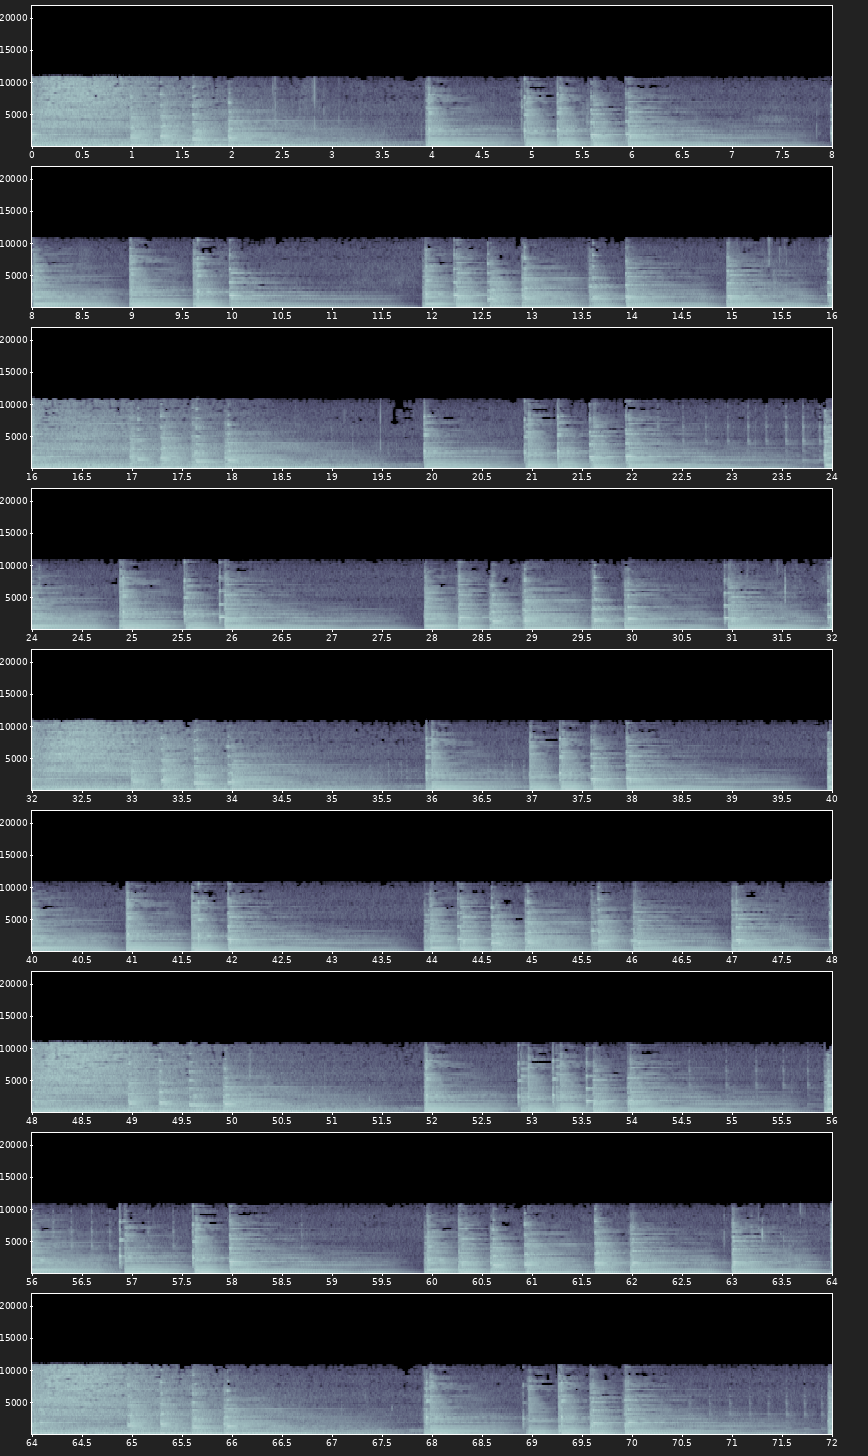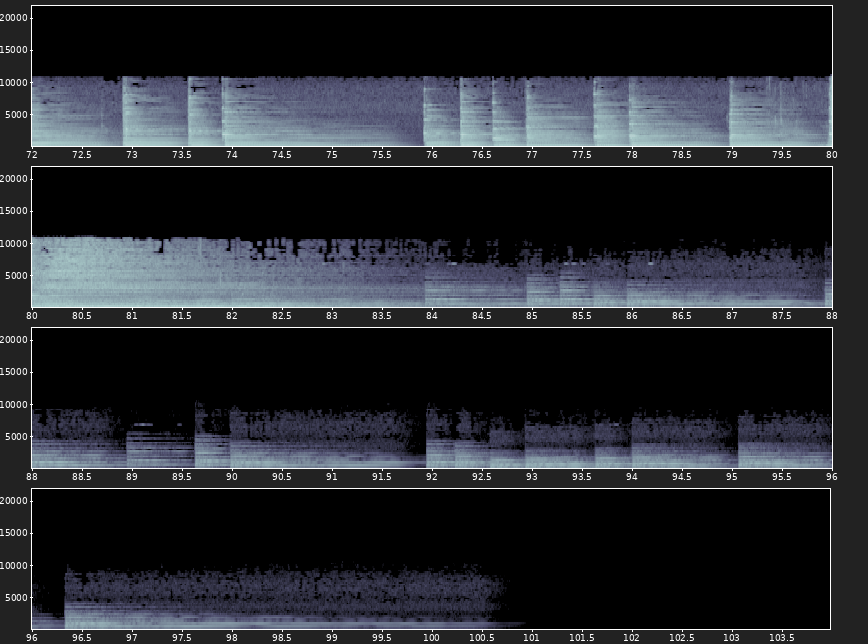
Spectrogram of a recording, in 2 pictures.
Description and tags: Dramatic piano
A dramatic tune I made on mostly piano in GarageBand for something called Victors Crypt.
I imagine a mad sweaty Beethoven-like composer by the piano in a concert hall. He's pounding those poor keys on the piano.
I added some background-sounds to make it more moody.
Could be perfect for an intro, something dramatic, big and serious. Maybe a enormous creature from the abyss....!!!
Crime, Horror, Piano, Powerful, anxious, big, cinematic, creepy, dark, drama, dramatic, evil, fear, fearful, frightful, ghost, gothic, haunted, hell, monster, nightmare, phantom, scary, sinister, spooky, suspense, terrifying, terror, thrill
